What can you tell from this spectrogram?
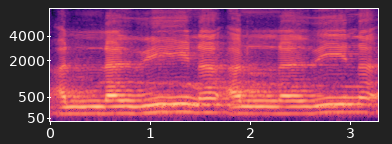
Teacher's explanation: makhrajnya di ujung lidah D hampir nempel dengan jangkar gigi atas d suaranya remuk namun tidak pecah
